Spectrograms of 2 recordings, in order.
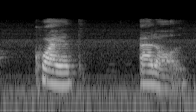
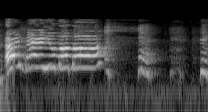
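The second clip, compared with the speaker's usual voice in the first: loud, high little mouse yell; very loudly; 9 dB louder, slower than usual. Acted. Loud Mouse answering mama very loudly, high and loud. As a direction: belt it out like a noisy child. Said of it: "very loudly".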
